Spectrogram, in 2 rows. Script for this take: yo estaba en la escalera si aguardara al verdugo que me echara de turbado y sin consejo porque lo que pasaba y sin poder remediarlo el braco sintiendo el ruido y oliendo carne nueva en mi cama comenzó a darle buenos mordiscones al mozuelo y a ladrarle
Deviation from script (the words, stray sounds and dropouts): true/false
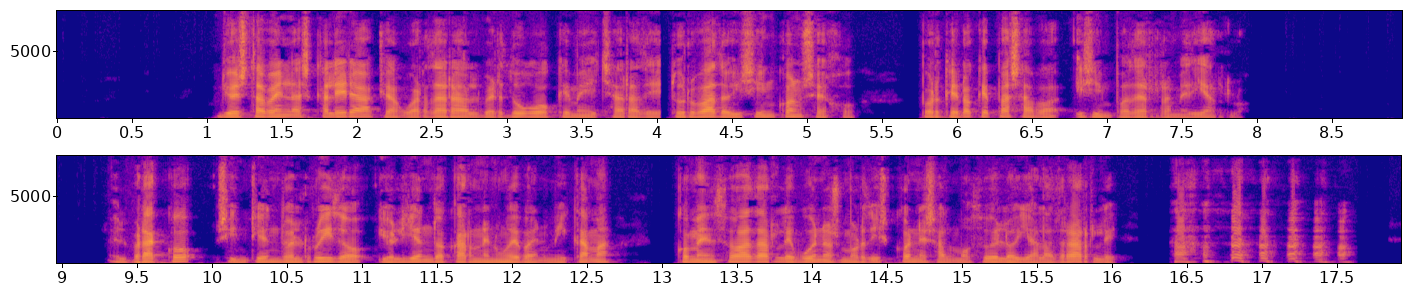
true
